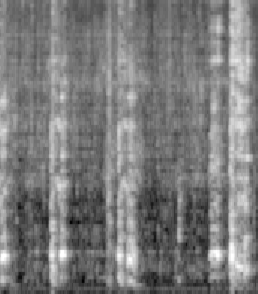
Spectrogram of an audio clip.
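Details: Sick man with fever, headache and persistent cough, given tablets and rice porridge at home, hospital being considered: three to four harsh cough bursts with pauses, over faint running water.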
